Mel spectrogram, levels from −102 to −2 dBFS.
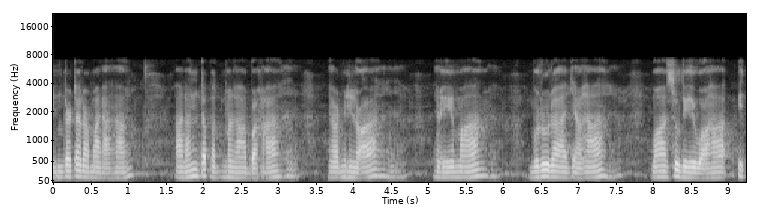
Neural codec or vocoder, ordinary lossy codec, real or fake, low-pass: autoencoder, 22.05 kHz, a latent of 192 numbers a frame, VITS, trained on one speaker; none; fake; 7.2 kHz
